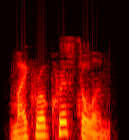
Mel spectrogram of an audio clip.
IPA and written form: ,maɪkroʊ'krɪstəlɪn (Microcrystalline)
